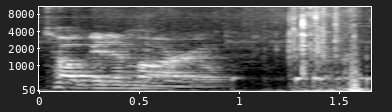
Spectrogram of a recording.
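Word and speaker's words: Togedemaru: clone, is mostly because I love how to pronounce its name, and that is Toge Dearu.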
